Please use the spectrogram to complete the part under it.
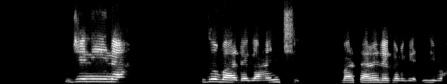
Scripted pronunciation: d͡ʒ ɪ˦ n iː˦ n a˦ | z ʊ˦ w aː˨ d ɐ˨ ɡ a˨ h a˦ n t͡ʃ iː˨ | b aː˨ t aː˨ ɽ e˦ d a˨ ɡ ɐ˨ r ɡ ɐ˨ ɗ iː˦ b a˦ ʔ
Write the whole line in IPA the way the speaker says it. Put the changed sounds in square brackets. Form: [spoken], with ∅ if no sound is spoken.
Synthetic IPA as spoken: d͡ʒ ɪ˦ n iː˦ n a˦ | z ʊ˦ [b] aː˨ d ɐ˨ ɡ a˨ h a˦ n t͡ʃ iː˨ | b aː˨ t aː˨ ɽ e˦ d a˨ ɡ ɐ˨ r ɡ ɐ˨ ɗ iː˦ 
